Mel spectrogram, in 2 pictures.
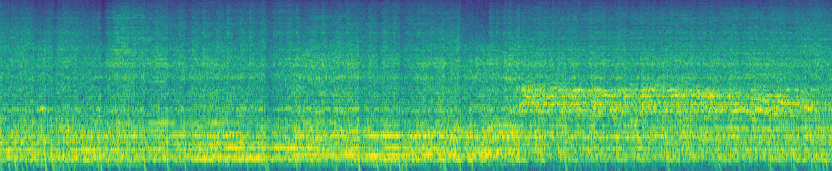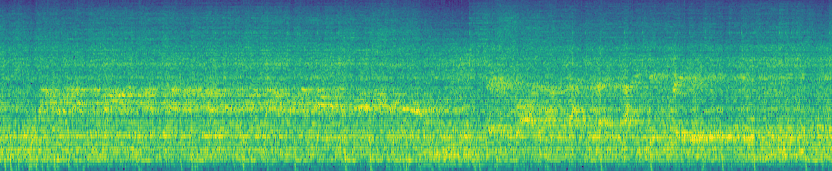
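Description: A rock band plays loudly live, with drums and distorted guitars.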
